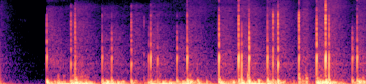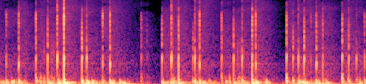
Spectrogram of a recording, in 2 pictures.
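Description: Long jeweled nails on both hands rapidly tap and scratch a round microphone head covered in blue acrylic heart gems. After a brief silent start, a dense stream of crisp clicks and scrapes sits over a heavy low thumping rumble, each hit dying away quickly.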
